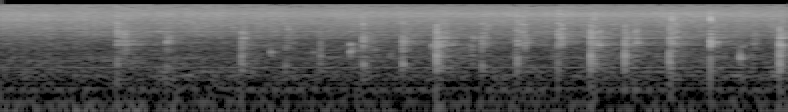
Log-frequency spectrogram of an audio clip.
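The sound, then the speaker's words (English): Sausage just starting to sizzle in a frying pan, with the heat turned down a little: a steady, fairly quiet hiss dotted with frequent small crackles and pops throughout, with no voices. “Yeah, it just starts to sizzle a little bit.”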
